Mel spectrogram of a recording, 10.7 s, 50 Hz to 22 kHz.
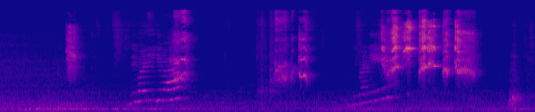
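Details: Pet green-cheeked conure, kept for 30 days and untrained, calling the owner's daughter by name with 'akka' and 'akka vaa' (come): harsh, buzzy speech-like phrases in bursts with rising harmonic sweeps, indoors.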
